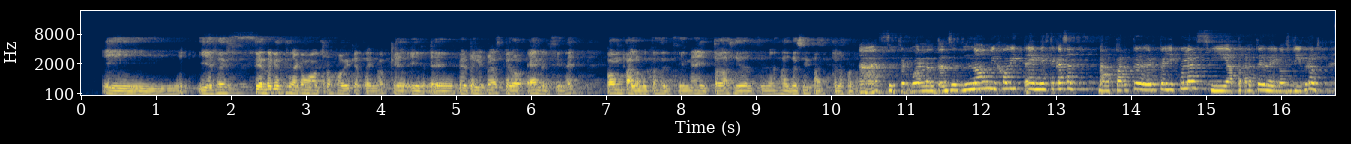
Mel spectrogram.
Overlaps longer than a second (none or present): none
